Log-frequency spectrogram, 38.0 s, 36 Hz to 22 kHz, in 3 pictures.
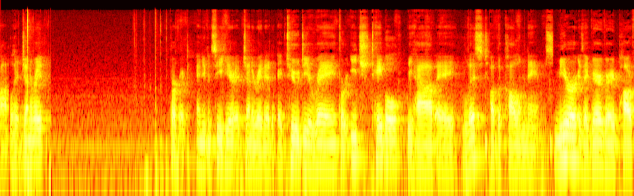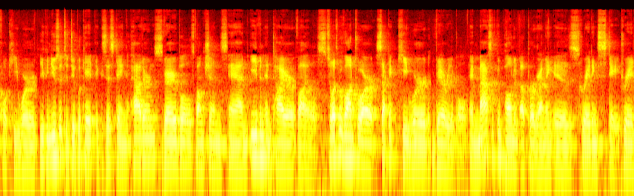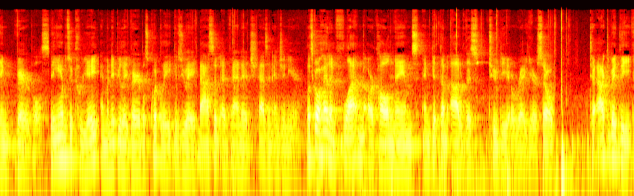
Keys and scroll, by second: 0.4-1.2 typing, 3.2 super+Return, 34.3 alt+Left, 34.6 alt+shift+Right, 35.0 alt+shift+Right, 36.4 Return, 36.7 super+k.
